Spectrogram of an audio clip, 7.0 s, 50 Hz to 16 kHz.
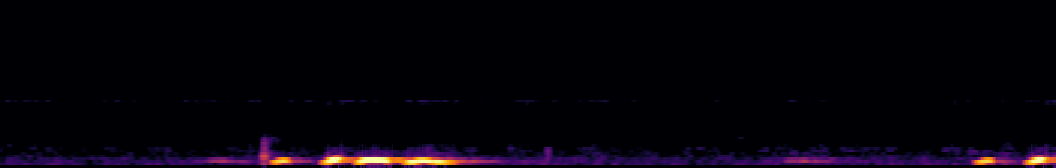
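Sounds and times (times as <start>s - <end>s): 
pigeon song with click and slurred coos: 1.8s - 3.1s, 6.5s - 7.0s.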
